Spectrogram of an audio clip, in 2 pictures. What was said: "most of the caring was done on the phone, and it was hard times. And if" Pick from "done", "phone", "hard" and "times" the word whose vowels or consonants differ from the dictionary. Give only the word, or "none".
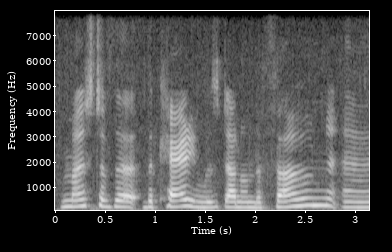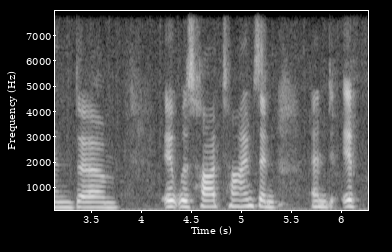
none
